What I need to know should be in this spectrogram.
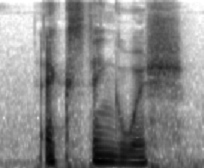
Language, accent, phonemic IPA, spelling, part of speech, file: English, US, /ɪkˈstɪŋ.ɡwɪʃ/, extinguish, verb, En-us-extinguish.ogg
- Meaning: To end (something).: 1. To stop (fire, etc.) from burning; also, to stop (light, etc.) from shining; to put out, to quench 2. To eclipse or obscure (someone or something) 3. To kill (someone)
